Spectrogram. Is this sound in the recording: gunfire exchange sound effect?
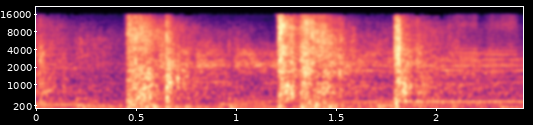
yes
